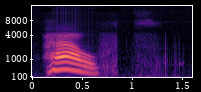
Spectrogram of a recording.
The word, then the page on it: half: British English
